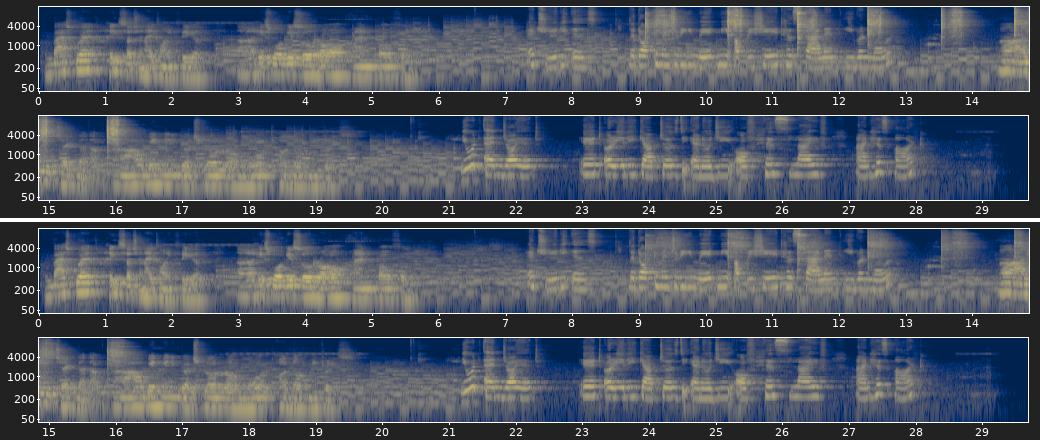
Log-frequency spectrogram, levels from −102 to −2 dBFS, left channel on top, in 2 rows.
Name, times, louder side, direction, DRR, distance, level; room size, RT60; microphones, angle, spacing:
voice 1, 0.1-2.5 2.9-5.6 14.4-19.5, right 2 dB, 55° right, 6 dB, 1.6 m, -37 dB
sound 1, 2.6-21.3, left 2 dB, 85° left, 1.7 m, -51 dB
voice 2, 7.3-8.3 8.8-12.9 13.3-13.5 21.2-22.3 22.9-26.6 27.1-28.0, equal, 5° right, 11 dB, 0.6 m, -37 dB
sound 2, 9.1-9.6 10.3-10.6 11.4-11.7 12.4-12.7 13.5-13.9 14.6-15.0 15.9-16.1, left 11 dB, 70° left, 1.1 m, -32 dB
14.5 x 8.1 x 6.8 m, 0.99 s
head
